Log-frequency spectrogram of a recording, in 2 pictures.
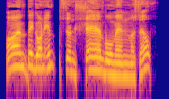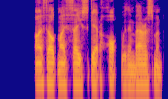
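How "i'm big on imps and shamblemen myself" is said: slow, loud, high mock pomposity; absurdly puffed-up. A narrator's reading. Manet mocks the boy's interest, absurdly pompous. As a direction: puff yourself up and declaim it. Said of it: "He puffed himself up absurdly".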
